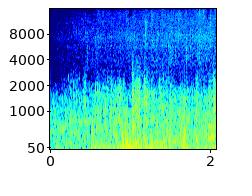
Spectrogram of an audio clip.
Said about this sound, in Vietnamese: Trời bỗng tối sầm, nổi sấm đùng đùng, mây đen kéo đến.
